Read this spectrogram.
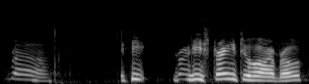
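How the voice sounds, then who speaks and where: A man's voice: sits high, slow pace, no room sound, narrow, tinny audio. A man hosting a fishing live stream, chatting casually, joking with his chat and laughing often. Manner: excitable, laughs a lot, jokes with chat. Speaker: fishing livestream host. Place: outdoors on a boat at sea.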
